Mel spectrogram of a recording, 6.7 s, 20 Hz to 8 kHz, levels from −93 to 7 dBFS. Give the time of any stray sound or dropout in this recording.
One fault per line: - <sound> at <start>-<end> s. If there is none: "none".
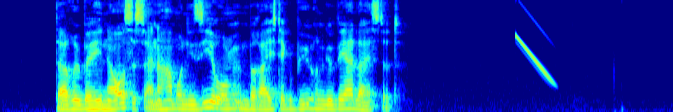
- chirp at 5.2-5.6 s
